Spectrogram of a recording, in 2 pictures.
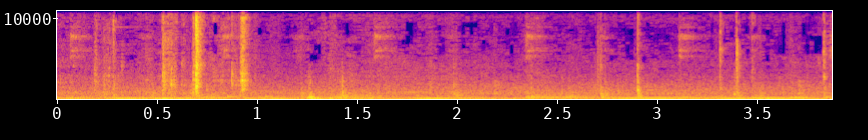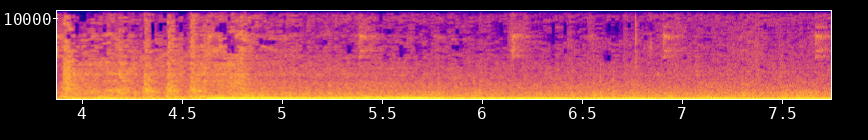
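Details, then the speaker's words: Infiniti QX70 after dealer goodwill radiator replacement following a radiator leak and engine overheat: key jingle, then a quick crank, clean catch and smooth low steady idle with no stumble and no engine light; sounds healthy. "So far so good. No engine light."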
